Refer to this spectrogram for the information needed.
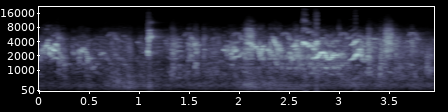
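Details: Chirping from a pair of pet budgies: fast, rough, high chatter with squeaky notes, swelling into a dense louder burst of warbled calls in the second half.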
